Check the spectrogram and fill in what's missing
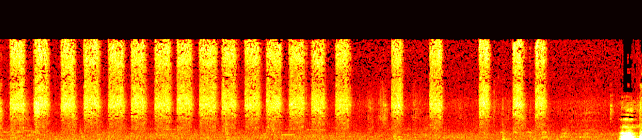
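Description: Spray paint hisses from a rattle can in a run of short, evenly spaced bursts laid onto an RC car body as a heavier second coat, with brief pauses between and a few scattered final bursts.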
